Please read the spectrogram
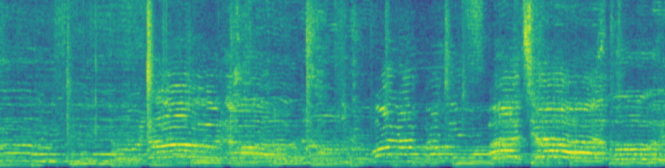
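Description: A group of women singing a hymn-like song together in unison, with long held notes.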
